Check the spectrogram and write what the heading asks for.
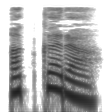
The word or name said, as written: ಅಕ್ಕರ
